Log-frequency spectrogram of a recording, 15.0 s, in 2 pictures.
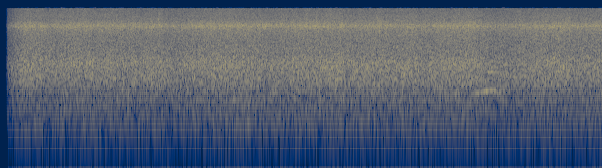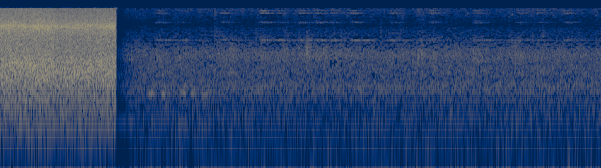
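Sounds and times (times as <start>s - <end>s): heavy rain pouring: 0.1s - 9.0s.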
